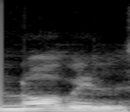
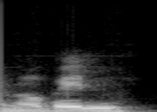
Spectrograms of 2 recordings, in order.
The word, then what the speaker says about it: Nobel: No se dice premio Nobel, se dice premio Nobel. Maestro, pero todo el mundo dice Nobel, dice no importa, pero se llama premio Nobel.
